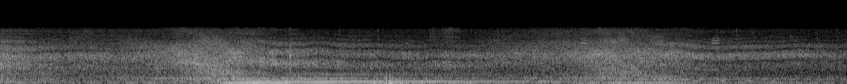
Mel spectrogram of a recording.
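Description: Road traffic: cars passing by one after another, each swelling and fading. The loudest pass is about two to three seconds in and carries a deep engine hum.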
